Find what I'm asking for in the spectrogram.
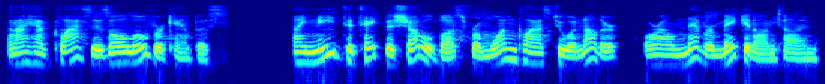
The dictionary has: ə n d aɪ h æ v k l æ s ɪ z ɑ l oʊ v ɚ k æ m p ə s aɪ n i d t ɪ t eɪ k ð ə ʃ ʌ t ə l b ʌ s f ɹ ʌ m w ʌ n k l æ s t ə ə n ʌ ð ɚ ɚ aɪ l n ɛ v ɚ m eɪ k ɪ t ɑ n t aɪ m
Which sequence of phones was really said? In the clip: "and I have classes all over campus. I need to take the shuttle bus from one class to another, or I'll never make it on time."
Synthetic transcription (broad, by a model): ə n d aɪ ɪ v k l æ s ɪ z ɑ l oʊ v ɚ k æ m p ə s aɪ n i d t ɪ t eɪ k ð ə ʃ ʌ t l b ʌ s f ɹ ʌ m w ʌ n k l æ s t ə ə n ʌ ð ɚ ɚ aɪ l n ɛ v ɚ m eɪ k ɪ t n t aɪ m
